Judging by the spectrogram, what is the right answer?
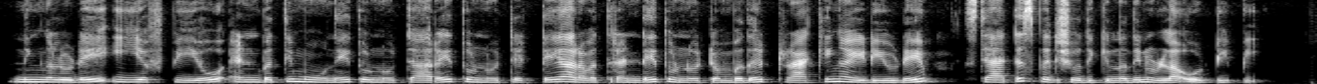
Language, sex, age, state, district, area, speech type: Malayalam, female, 18-30, Kerala, Thrissur, rural, read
